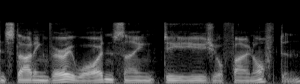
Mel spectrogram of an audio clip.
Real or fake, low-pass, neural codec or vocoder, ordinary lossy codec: real; 7.2 kHz; none; MP3, 64 kbps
